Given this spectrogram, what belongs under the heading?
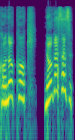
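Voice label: Voice limit break Japanese; isuka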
